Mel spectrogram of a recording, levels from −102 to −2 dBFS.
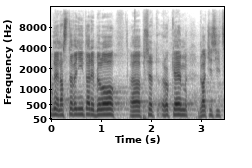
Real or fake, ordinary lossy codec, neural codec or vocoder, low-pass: real; AAC, 96 kbps; none; 14.4 kHz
